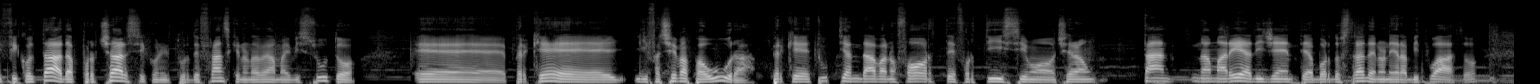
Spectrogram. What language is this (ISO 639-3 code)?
ita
